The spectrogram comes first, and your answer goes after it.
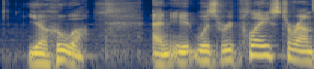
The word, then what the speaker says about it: Yahuwah: it out for us the original is yhw H in Hebrew which we pronounce phonetically as yahuwah and it was replaced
